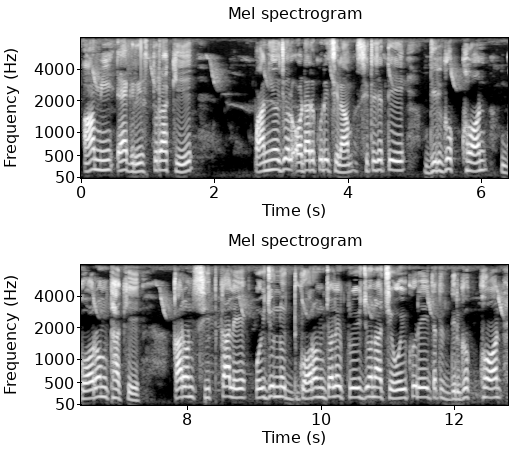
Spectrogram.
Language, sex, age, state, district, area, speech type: Bengali, male, 30-45, West Bengal, Jhargram, rural, spontaneous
